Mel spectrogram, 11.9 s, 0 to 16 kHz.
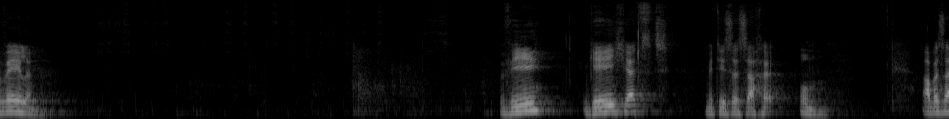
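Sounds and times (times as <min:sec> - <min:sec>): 
speech: 0:00.0 - 0:00.6, 0:06.3 - 0:10.4, 0:11.6 - 0:11.8
writing with a coloured pen: 0:01.1 - 0:05.6.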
